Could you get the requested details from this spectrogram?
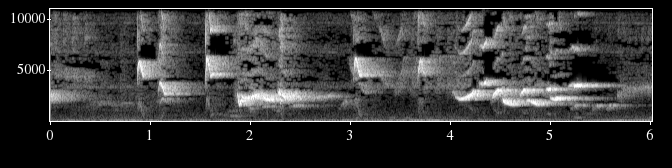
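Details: In the morning a white-rumped shama sings in full voice, used to stir up other birds; crisp high whistled notes and sharp ticks come in quick succession, ending in a rich rolling phrase.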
